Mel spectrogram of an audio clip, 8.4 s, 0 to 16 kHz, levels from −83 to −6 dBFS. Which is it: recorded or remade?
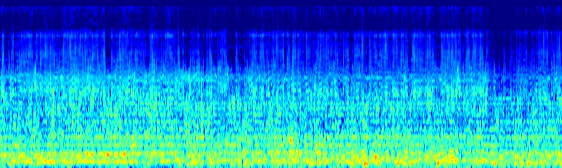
remade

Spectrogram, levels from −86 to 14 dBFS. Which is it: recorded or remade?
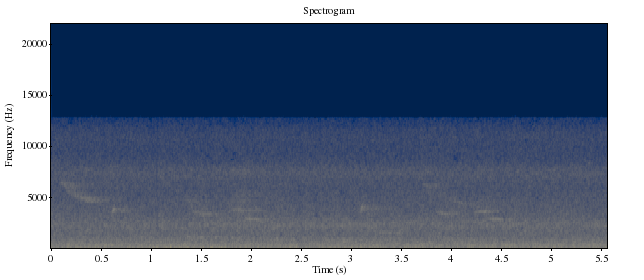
remade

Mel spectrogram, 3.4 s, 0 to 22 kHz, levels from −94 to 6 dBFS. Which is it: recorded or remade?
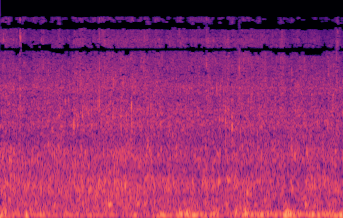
recorded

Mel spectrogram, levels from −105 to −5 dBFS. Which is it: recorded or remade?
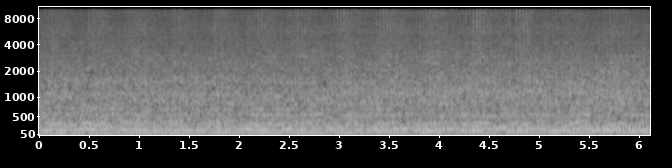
remade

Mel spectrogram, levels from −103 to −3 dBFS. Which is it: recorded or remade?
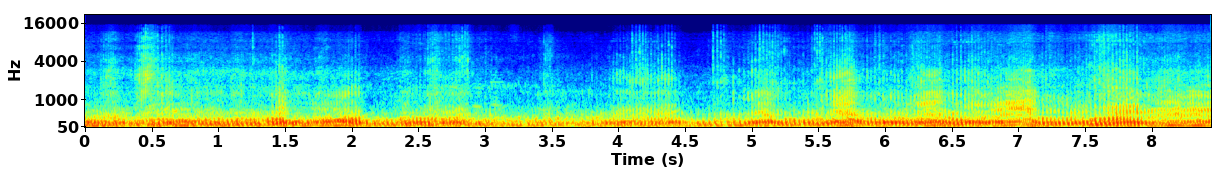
remade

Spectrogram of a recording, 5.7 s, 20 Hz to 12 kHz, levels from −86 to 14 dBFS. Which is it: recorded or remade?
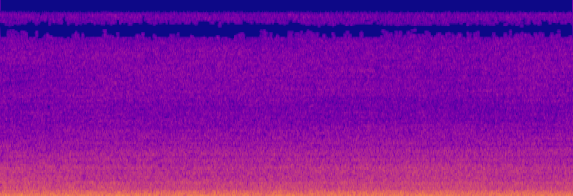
recorded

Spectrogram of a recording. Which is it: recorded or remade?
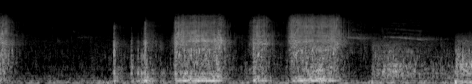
remade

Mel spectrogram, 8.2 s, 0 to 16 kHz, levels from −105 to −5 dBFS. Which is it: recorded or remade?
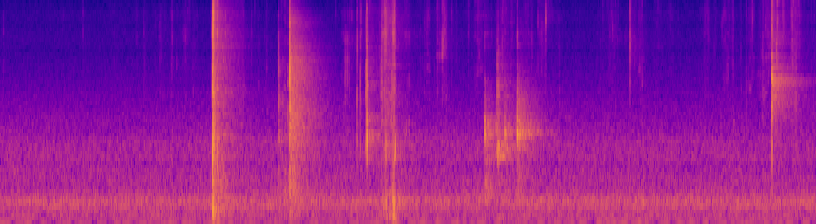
recorded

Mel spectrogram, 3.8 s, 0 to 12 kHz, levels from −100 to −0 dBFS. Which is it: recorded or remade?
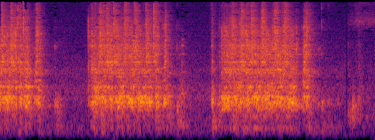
remade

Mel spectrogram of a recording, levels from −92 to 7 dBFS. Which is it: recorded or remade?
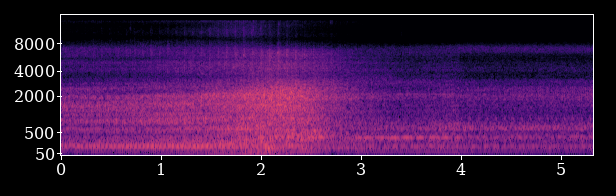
remade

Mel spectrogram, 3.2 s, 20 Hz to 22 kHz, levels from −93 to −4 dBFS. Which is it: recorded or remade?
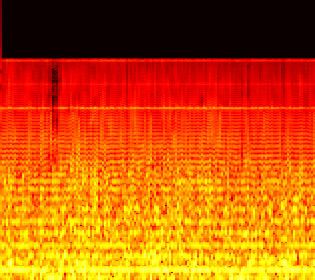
remade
